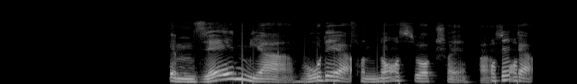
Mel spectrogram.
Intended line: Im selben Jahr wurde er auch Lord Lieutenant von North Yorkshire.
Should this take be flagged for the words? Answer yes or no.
yes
